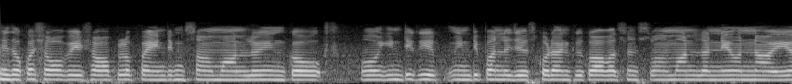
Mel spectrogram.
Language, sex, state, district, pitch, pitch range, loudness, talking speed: Telugu, female, Andhra Pradesh, Sri Satya Sai, 215 Hz, 210-220 Hz, -15 LUFS, 135 wpm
